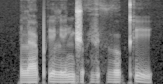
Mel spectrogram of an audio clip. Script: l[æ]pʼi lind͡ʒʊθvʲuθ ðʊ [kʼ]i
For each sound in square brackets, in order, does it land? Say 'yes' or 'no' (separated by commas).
yes, yes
